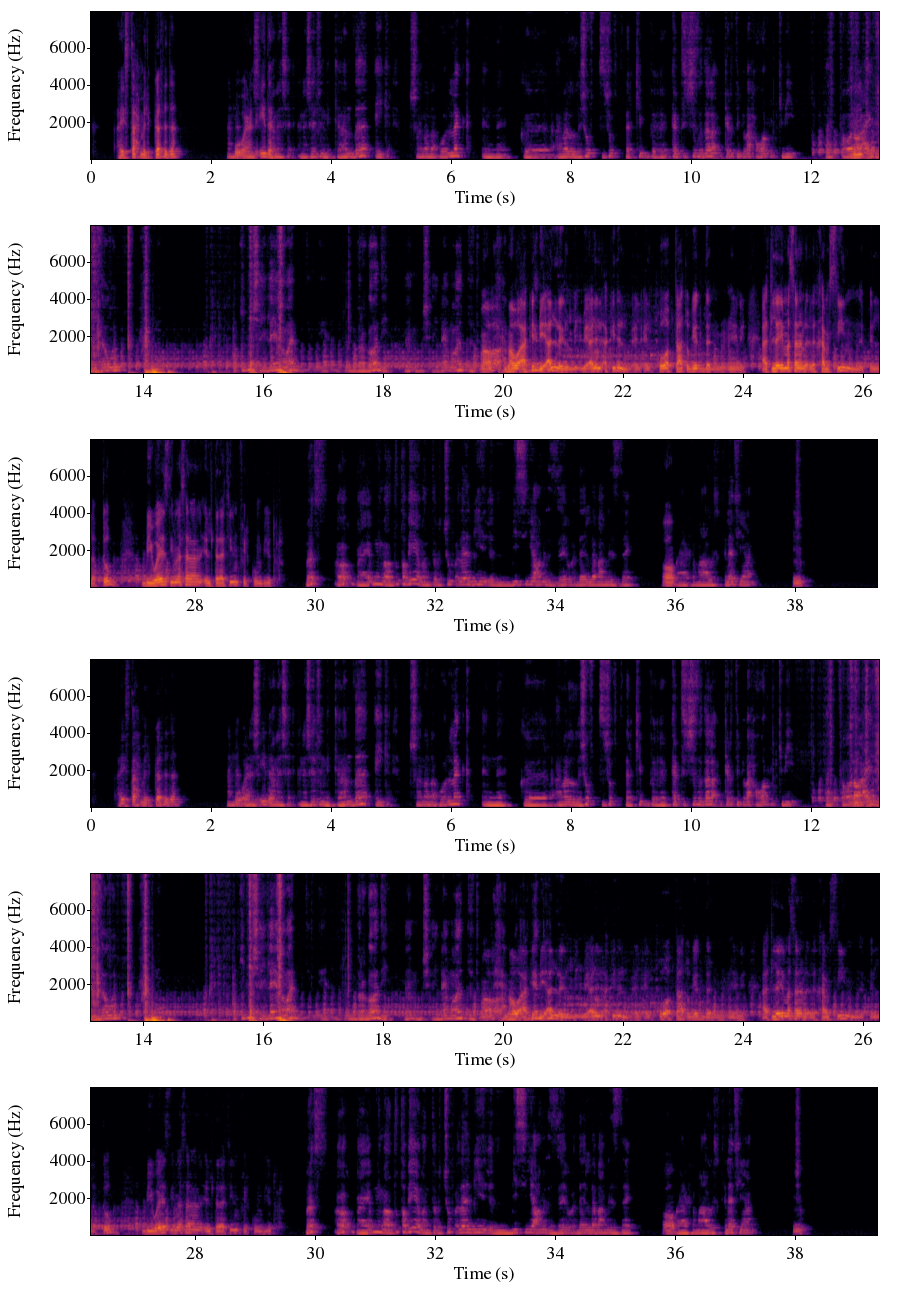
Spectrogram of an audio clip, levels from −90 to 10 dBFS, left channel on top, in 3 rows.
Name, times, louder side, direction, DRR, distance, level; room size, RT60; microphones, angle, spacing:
voice 1, 0.4-1.4 2.4-3.0 12.6-12.9 19.6-29.3 35.8-36.0 38.0-38.1, left 5 dB, 85° left, 0.4 m, -29 dB
voice 2, 2.3-5.0 5.3-6.2 6.5-11.7 12.2-14.3 15.6-20.9 24.6-24.7 29.8-35.3 36.0-37.3 38.0-38.1, right 1 dB, 15° right, 1.0 m, -37 dB
sound 1, 10.6-10.7 12.3-12.4 12.6-13.4 13.7-14.5 15.0-15.9 16.2-16.5 16.8-16.9 17.4-17.5, right 1 dB, 60° right, 0.7 m, -27 dB
sound 2, 12.0-28.0, left 2 dB, 20° left, 1.5 m, -44 dB
sound 3, 20.7-23.5, left 1 dB, 60° left, 0.8 m, -44 dB
3.7 x 2.1 x 3.7 m
head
